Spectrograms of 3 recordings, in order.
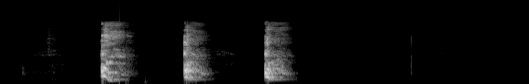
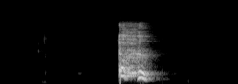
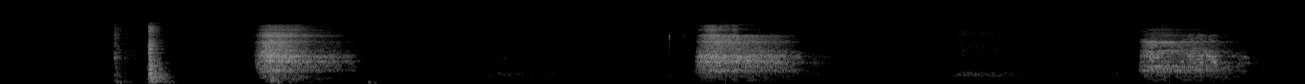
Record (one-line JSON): {"three_cough_length": "5.3 s", "three_cough_amplitude": 32767, "three_cough_signal_mean_std_ratio": 0.23, "cough_length": "2.4 s", "cough_amplitude": 31260, "cough_signal_mean_std_ratio": 0.29, "exhalation_length": "13.1 s", "exhalation_amplitude": 5853, "exhalation_signal_mean_std_ratio": 0.36, "survey_phase": "beta (2021-08-13 to 2022-03-07)", "age": "18-44", "gender": "Female", "wearing_mask": "No", "symptom_cough_any": true, "symptom_runny_or_blocked_nose": true, "symptom_fatigue": true, "symptom_headache": true, "smoker_status": "Ex-smoker", "respiratory_condition_asthma": false, "respiratory_condition_other": false, "recruitment_source": "Test and Trace", "submission_delay": "1 day", "covid_test_result": "Positive", "covid_test_method": "LFT"}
